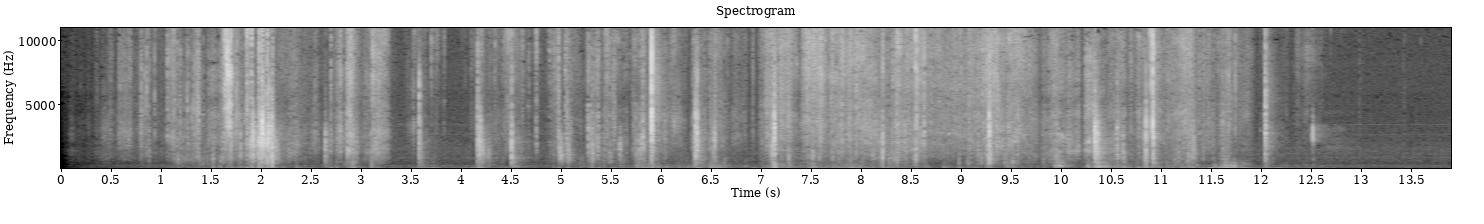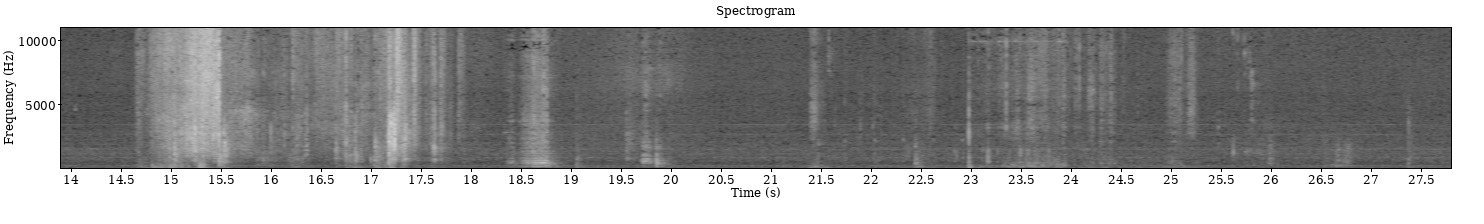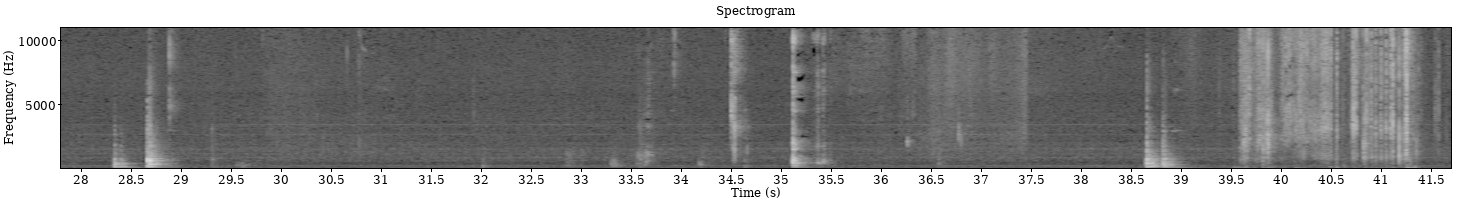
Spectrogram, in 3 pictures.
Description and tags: domestic sounds 1
Domestic sounds regarding some papers and drinking coffee made at my home in Flanders Belgium in 2008 with a Digital Field Recorder.
coffee, drinking, papers, reading, some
